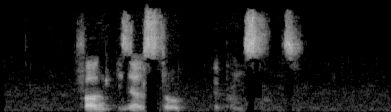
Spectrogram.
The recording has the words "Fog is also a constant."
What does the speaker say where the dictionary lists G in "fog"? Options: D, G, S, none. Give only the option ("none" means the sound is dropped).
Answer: G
